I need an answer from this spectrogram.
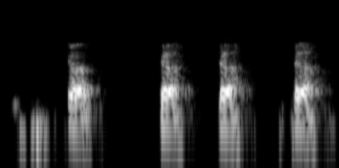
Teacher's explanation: That means it is dental lah. That means your tongue will hit your front teeth lah.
